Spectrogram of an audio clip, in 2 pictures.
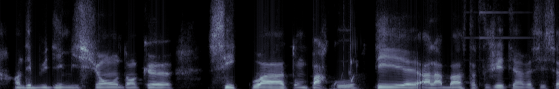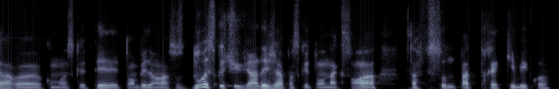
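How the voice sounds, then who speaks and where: A man hosting an interview in a conversational way, hesitant, often pausing in mid-sentence. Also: low-pitched, no echo. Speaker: podcast host.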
